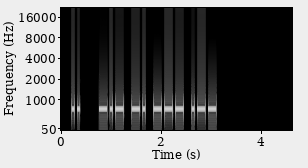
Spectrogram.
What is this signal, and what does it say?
Morse code, heard as a keyed tone, about 22 wpm, 700 Hz. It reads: I KNOW
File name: Build A Phrase - 2-Word Phrases - 22wpm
